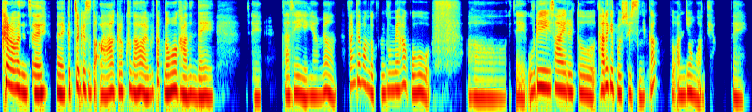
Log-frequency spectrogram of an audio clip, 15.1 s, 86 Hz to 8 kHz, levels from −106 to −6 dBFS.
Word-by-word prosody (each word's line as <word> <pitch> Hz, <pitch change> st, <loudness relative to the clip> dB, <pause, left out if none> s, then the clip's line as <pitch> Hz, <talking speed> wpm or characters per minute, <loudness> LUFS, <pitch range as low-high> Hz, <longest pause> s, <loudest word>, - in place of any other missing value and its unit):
그러면 235 Hz, -6 st, +7 dB
인제 195 Hz, 0 st, +3 dB, 0.2 s
네 190 Hz, -2 st, +4 dB
그쪽에서도 220 Hz, -1 st, +2 dB
"아 185 Hz, +3 st, +2 dB
그렇구나." 205 Hz, -2 st, +1 dB
이러고 175 Hz, +2 st, -1 dB
딱 150 Hz, -6 st, -4 dB
넘어가는데 180 Hz, -4 st, +2 dB, 0.7 s
이제 160 Hz, -1 st, -7 dB, 0.4 s
자세히 180 Hz, +1 st, -1 dB
얘기하면 170 Hz, +2 st, -2 dB, 0.2 s
상대방도 265 Hz, -7 st, -3 dB
궁금해하고 200 Hz, -2 st, -2 dB, 0.7 s
어 160 Hz, -1 st, -5 dB
이제 160 Hz, -2 st, -5 dB
우리 230 Hz, +4 st, +4 dB
사이를 215 Hz, -3 st, +3 dB
또 180 Hz, -4 st, -2 dB
다르게 235 Hz, +2 st, +4 dB
볼 190 Hz, -3 st, 0 dB
수 195 Hz, +1 st, -1 dB
있으니까 180 Hz, -, -2 dB, 0.2 s
또 -, -, -7 dB
안 175 Hz, 0 st, -2 dB
좋은 190 Hz, -2 st, 0 dB
것 155 Hz, -, -4 dB
같아요. 155 Hz, -, -15 dB, 0.4 s
네. 155 Hz, -3 st, -5 dB
190 Hz, 280 characters per minute, -20 LUFS, 170-215 Hz, 0.7 s, 그러면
